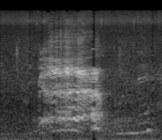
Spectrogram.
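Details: Captive California sea lion pup, almost one year old, at an aquarium at Ise Sea Paradise in Japan, chasing staff at the feed-preparation area to get attention. Gives one hoarse, bleating call lasting under a second, followed by quiet background.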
